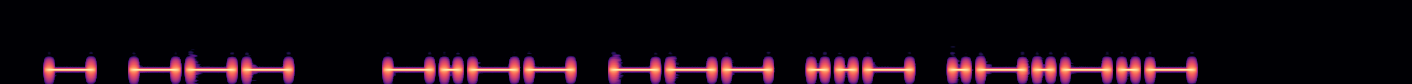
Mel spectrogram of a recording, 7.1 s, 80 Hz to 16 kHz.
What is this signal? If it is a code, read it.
Morse code, heard as a keyed tone, about 17 wpm, 700 Hz. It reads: TO YOU.
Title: Sentences from Top 1000 Words - Review Part 1 - 17wpm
